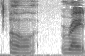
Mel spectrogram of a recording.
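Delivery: sorry, soft, apologetic voice. A boy replies after a girl explains something he forgot, apologetic. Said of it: "Neville replied apologetically".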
